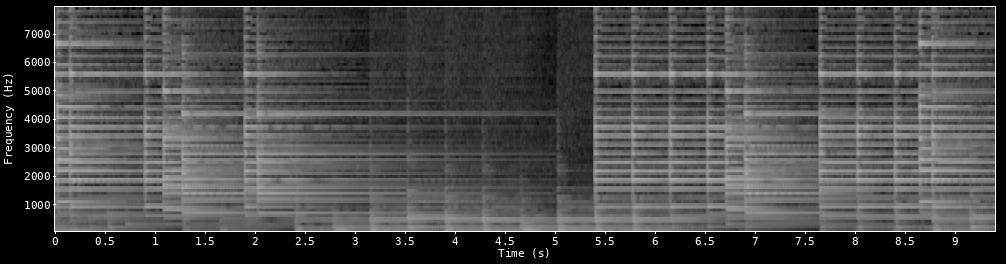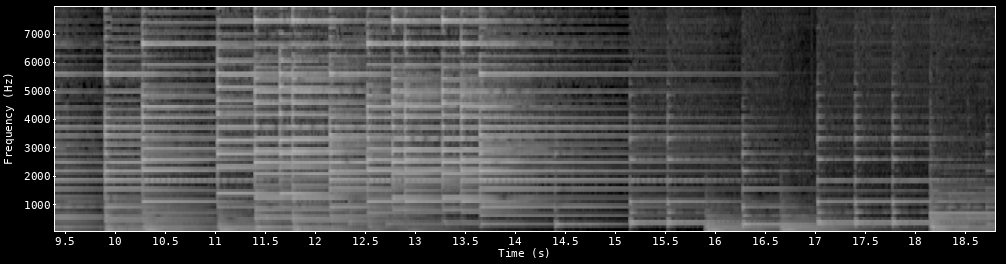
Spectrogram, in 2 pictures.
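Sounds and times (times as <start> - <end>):
healing harp music: 0.0 - 18.0.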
